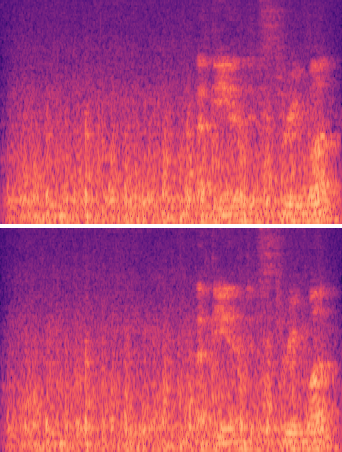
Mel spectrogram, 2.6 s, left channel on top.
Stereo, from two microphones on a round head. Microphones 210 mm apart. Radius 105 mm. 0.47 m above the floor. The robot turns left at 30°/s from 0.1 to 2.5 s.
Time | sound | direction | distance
1.5 | a man speaking | 15° right (ahead or behind) | 1.1 m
